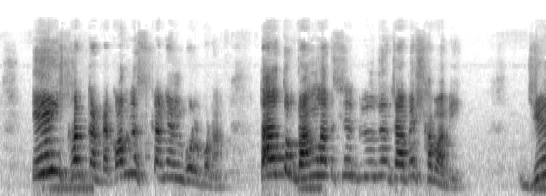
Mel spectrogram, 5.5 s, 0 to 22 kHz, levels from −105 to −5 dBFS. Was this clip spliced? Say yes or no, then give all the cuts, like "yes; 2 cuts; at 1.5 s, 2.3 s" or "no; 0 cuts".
no; 0 cuts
